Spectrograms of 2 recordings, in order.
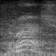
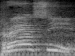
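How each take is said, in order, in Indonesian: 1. Kata ini berakhir dengan bunyi 'sh' saja. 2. Kata ini berakhir dengan vokal 'ee' yang ditambahkan. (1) "wah bukan, resh" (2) "dulu murid saya juga gitu"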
